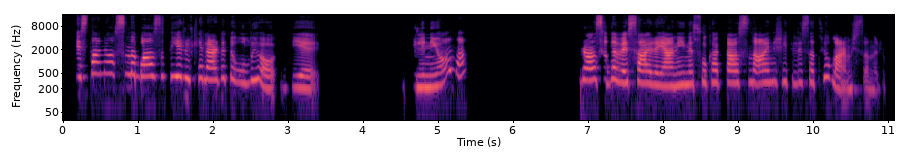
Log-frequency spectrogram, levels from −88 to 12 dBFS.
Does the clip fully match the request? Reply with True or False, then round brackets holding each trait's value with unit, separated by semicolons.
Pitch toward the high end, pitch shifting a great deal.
True (300 Hz; 5.9 semitones)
